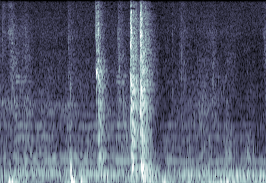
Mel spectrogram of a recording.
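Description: A door swings shut with a couple of sharp clicks and a brief rattle of the latch, followed by quiet room noise.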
